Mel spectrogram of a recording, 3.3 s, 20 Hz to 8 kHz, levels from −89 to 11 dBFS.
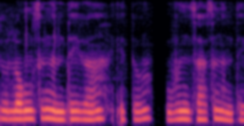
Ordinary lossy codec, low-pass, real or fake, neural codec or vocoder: none; none; real; none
